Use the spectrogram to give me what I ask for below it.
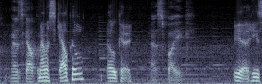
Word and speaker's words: Maniscalco: I can't pronounce that last name. Maniscalco. Maniscalco.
